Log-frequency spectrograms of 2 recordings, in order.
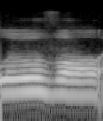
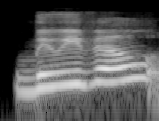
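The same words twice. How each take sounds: First: It is pronounced the way city locals say it. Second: It is pronounced the way newscasters and outsiders say it. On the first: This is how people inside the city say it. "everyone is like Louisville, Louisville, Louisville" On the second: This is how the news and people outside the city say it. "which is like how the news says it"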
